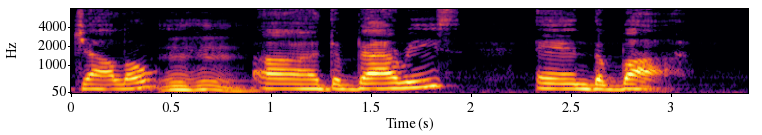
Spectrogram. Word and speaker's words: Diallo: the Souls, the Jallos, you say the Diallo, like Amadou Diallo, the Souls, but it's pronounced Jallo, the Barrys, and the Ba.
